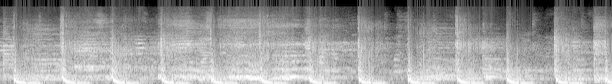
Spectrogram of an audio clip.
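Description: Deep/tech house music playing loud through a sound system during a live set. A steady four-on-the-floor kick drum lands about twice a second under repeating synth chords.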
